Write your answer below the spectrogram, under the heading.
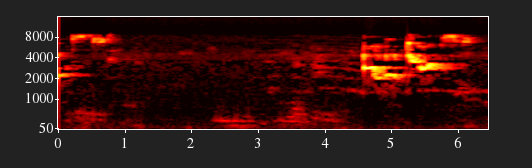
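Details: Oriental magpie-robin with a brief high note, faint low murmuring, then a loud burst of varied, warbling whistled song near the end.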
